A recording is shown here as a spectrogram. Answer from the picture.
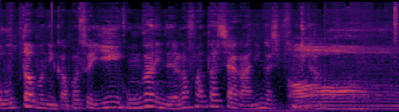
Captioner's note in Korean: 감탄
